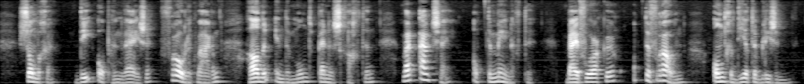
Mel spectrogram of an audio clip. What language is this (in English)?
Dutch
